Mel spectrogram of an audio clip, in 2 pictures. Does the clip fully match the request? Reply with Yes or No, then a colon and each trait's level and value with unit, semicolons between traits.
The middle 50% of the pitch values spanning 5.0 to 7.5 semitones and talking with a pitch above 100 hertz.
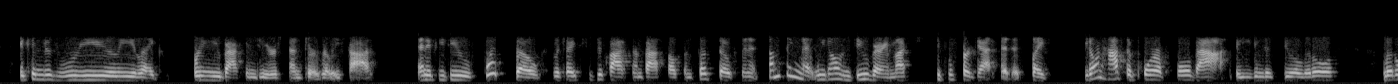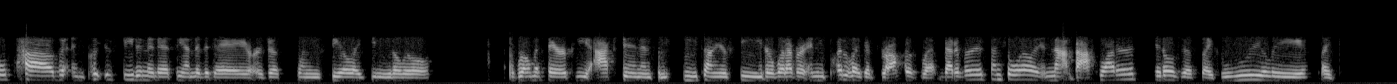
No: average, 3.6 semitones; medium, 185 Hz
